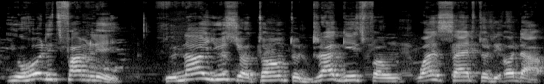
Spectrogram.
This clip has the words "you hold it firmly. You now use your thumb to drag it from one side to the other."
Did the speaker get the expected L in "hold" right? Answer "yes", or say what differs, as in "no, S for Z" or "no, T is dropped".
yes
